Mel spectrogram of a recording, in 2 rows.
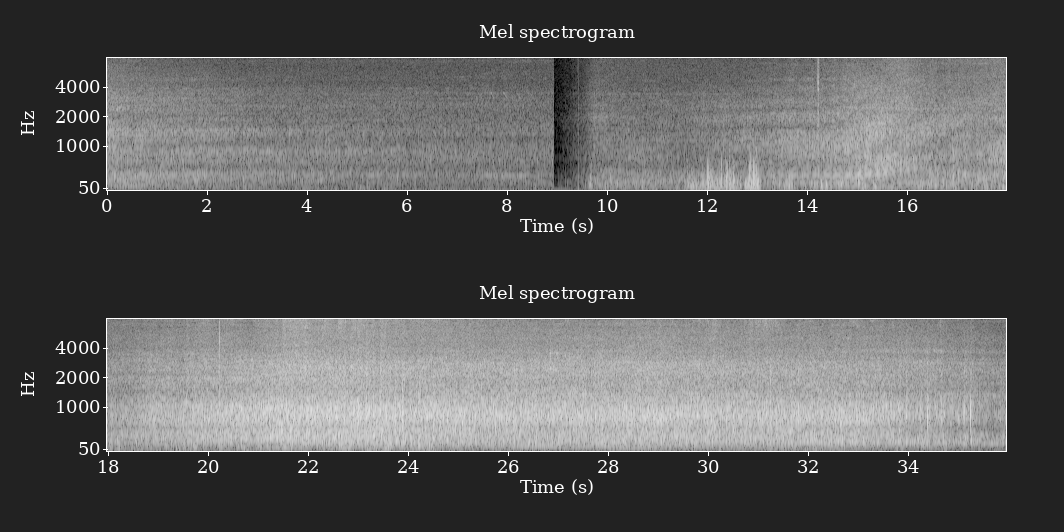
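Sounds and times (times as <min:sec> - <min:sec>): train coaches rumbling on track: 0:10.2 - 0:35.9
locomotive engine: 0:12.7 - 0:35.9.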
